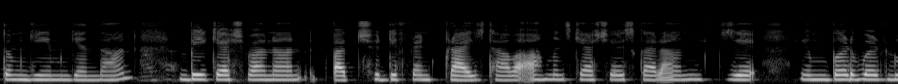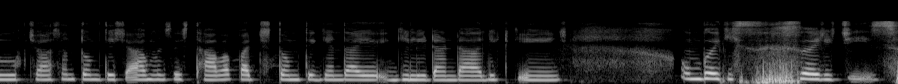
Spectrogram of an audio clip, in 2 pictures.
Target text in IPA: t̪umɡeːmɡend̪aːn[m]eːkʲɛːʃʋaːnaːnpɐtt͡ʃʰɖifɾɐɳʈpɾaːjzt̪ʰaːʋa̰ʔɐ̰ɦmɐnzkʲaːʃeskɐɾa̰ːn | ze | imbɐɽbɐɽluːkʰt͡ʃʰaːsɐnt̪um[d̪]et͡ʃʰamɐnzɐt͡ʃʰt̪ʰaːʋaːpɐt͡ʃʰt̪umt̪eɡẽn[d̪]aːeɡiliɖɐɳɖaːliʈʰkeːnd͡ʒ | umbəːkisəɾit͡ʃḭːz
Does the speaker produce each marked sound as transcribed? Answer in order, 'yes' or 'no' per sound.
no, no, yes

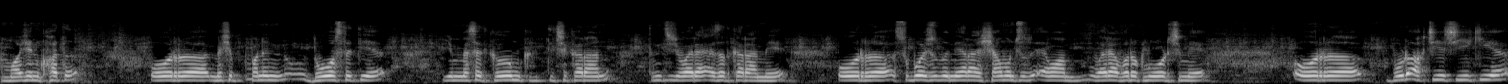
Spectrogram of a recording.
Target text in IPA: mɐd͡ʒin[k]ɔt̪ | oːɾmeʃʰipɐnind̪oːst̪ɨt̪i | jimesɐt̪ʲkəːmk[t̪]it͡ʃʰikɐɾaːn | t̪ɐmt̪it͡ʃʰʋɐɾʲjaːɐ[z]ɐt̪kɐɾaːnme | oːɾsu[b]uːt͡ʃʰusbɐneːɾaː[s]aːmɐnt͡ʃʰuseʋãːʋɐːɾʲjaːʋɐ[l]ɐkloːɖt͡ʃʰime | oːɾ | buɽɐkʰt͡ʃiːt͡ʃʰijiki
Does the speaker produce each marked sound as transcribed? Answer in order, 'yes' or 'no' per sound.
no, yes, yes, yes, no, no

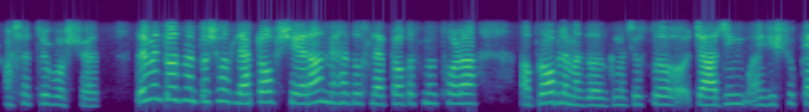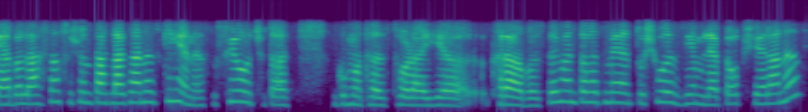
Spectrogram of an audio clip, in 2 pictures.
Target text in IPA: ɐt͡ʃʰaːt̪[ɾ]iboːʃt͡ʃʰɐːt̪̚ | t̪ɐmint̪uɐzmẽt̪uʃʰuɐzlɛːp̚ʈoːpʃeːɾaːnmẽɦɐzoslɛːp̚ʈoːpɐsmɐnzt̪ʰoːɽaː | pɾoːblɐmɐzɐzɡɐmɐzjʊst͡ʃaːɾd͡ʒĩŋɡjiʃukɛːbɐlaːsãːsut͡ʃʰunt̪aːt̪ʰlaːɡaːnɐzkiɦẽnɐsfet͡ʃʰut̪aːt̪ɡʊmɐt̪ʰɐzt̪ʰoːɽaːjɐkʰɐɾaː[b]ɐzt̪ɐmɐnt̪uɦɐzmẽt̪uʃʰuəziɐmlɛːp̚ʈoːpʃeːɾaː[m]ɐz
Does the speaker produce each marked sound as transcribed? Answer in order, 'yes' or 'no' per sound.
yes, yes, no

